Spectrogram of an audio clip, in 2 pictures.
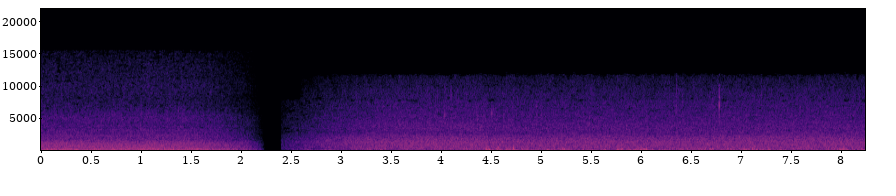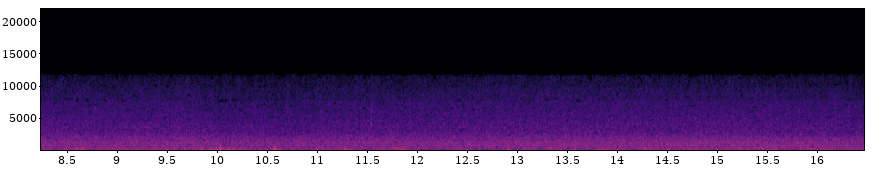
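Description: Heavy rain pours steadily during flooding in West Africa, a dense, continuous hiss with a brief cut near the start, loud and unbroken, with no voices.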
